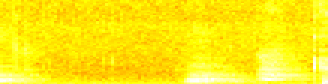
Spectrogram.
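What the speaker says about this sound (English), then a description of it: "so they wouldn't bark, but you can still hear them" Muffled barks from dogs shut in another room, two short bursts in quick succession, faint and distant against a quiet indoor background.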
